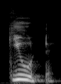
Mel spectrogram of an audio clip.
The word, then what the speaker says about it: cute: आपको याद रखना दोस्तों, किसी भी वर्ड्स के अंतिम में UTE आएगा, उसका उच्चारण दोस्तों यूट के रूप में करेंगे। किसके रूप में? यूट के रूप में। तो देखिए CUTE को क्या पढ़ेंगे? क्यूट, ठीक है?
